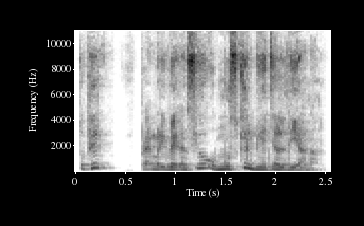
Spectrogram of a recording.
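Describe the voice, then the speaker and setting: A woman teaching an exam-prep lesson, reading out figures one after another in a steady way and checking in with her listeners again and again, sometimes dropping to a near whisper on a brief aside. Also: medium pitch, fast talker. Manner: steady listing of figures, frequent "theek hai" check-ins. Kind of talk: informal explainer lecture.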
